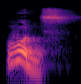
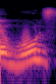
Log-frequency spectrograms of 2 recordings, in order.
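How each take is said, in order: First: वुड्स with a short 'u'; correct pronunciation. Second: वुड्स said as a one to avoid; mistaken pronunciation. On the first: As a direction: answer वुड्स as 'wuds', falling. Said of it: "क्या बोला?". (वुड्स, छोटे 'उ' वाला सही उच्चारण) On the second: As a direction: show वुड्स with the wrong long 'oo'. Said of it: "हमने वुड्स तो नहीं बोला". (वुड्स का गलत उच्चारण) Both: Shown as a demonstration.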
